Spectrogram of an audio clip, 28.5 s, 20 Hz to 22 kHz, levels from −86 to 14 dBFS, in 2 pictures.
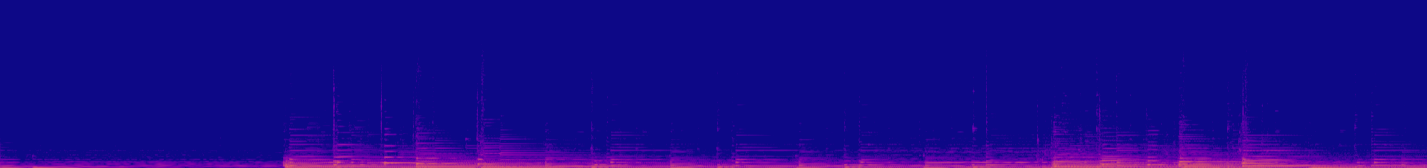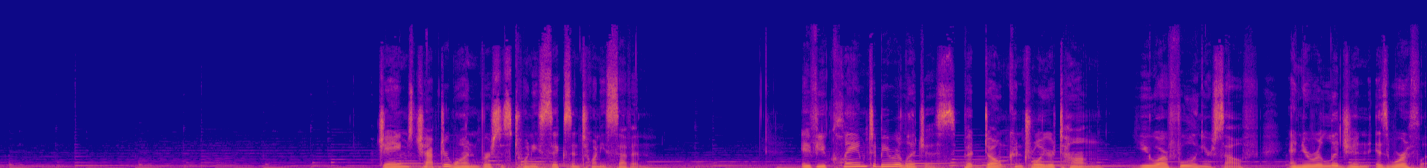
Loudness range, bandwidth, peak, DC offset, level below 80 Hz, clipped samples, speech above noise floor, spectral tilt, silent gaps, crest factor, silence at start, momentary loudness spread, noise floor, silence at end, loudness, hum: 22 LU; 18.5 kHz; -6 dBFS; under 0.1%; -58 dBFS; under 0.1%; 38 dB; -4.5 dB/octave; none; 22 dB; 0 s; 24 LU; -60 dBFS; 0 s; -23 LUFS; none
